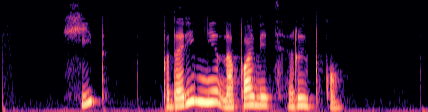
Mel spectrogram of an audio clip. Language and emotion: Russian, positive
